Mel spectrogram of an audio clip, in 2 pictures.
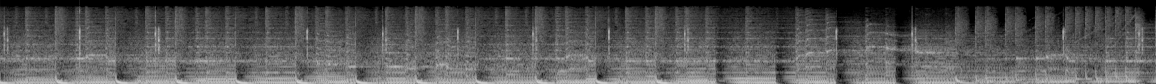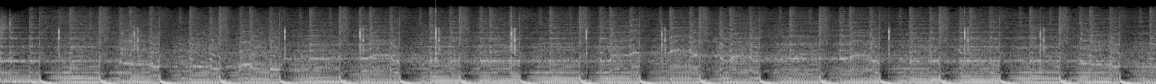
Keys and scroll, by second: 17.2 alt+BackSpace, 18.5 ctrl+d, 22.9 space.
